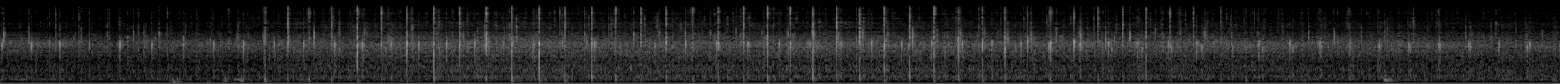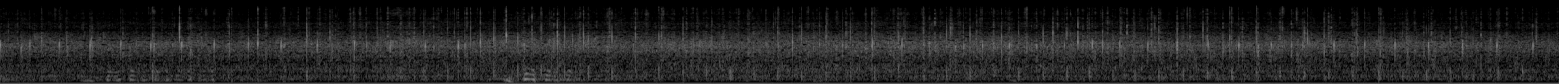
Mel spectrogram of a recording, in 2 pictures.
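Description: A large audience applauding, many hands clapping at once, loudest for the first ten seconds or so and then holding steady.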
